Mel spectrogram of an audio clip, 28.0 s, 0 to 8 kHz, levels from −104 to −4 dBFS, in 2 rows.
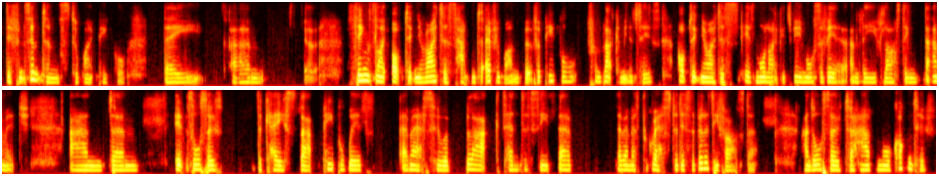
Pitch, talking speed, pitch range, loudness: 165 Hz, 135 wpm, 155-175 Hz, -25 LUFS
